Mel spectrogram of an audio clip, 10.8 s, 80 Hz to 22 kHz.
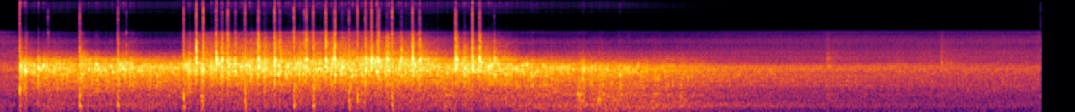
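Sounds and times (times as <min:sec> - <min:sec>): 
massive explosion: 0:00.2 - 0:08.1
building collapsing chaotically: 0:00.5 - 0:07.8.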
